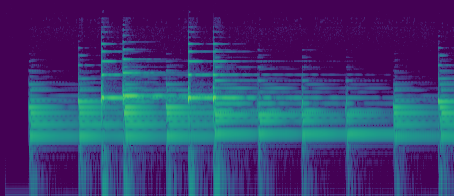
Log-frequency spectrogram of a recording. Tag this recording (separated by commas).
Keyboard (musical), Piano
